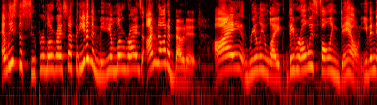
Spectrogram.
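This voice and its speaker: A woman in her late twenties chatting casually on a live game stream, reading chat and joking about herself. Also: fairly high pitch. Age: 20s. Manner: chatty, self-deprecating, reads chat aloud.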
